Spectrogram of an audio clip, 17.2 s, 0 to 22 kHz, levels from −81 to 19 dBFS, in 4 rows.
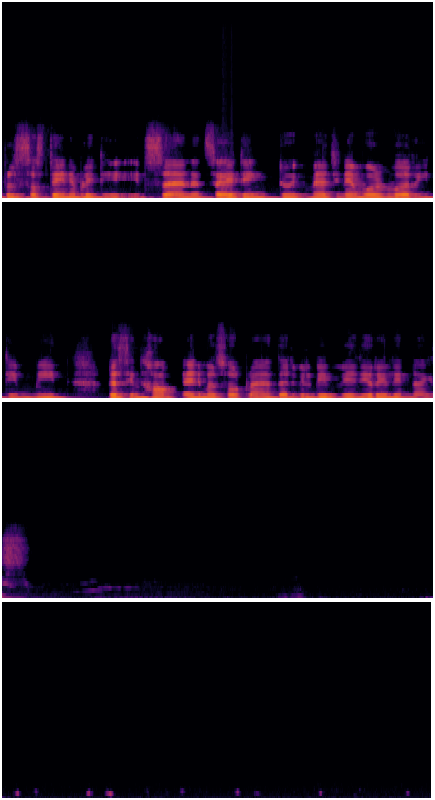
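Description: At 2.19 s, just before "to imagine a", there is a short stall from a late packet. It lasts until 2.26 s. A packet arrived late and the jitter buffer ran dry. The receiver held the last sound for about 47 ms, then resumed exactly where it stopped. Nothing is lost. The preceding sound is simply drawn out, with a faint buzzy sustain, and the delay grows by that same 47 ms.

Right after, from 2.28 to 2.32 s, comes a short concealed packet loss. It also falls just before "to imagine a". About 20 ms of audio never reached the decoder. The receiver patched the gap by extending the last sound and then blended back into real audio. The repair is heard as a brief smear or slight wobble. Any short consonant in that spot may be thinned or gone.

From 7.96 to 8.28 s, just after "will be", there is a jitter buffer speed-up. The buffer held more audio than its target. To shrink the delay, the receiver cut out a series of short pitch-period slices, roughly 40 ms in all. 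The speech plays about 12 percent faster over that stretch. The pitch stays the same. It sounds briefly hurried. The Opus call path is audible throughout as a bandwidth limit at 8 kHz, with a bitrate of about 40 kbps.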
